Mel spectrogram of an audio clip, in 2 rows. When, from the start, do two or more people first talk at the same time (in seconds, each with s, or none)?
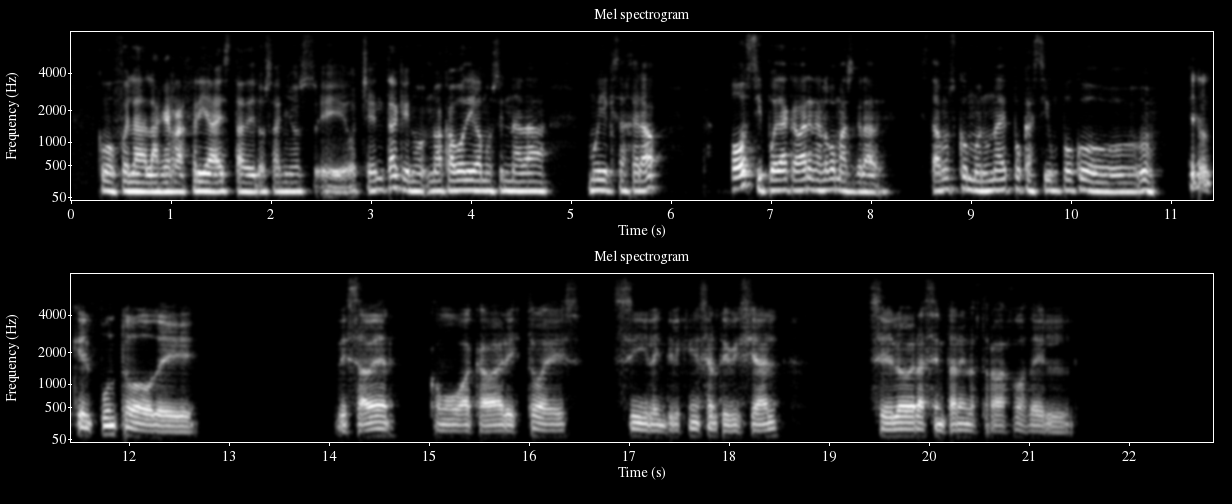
none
